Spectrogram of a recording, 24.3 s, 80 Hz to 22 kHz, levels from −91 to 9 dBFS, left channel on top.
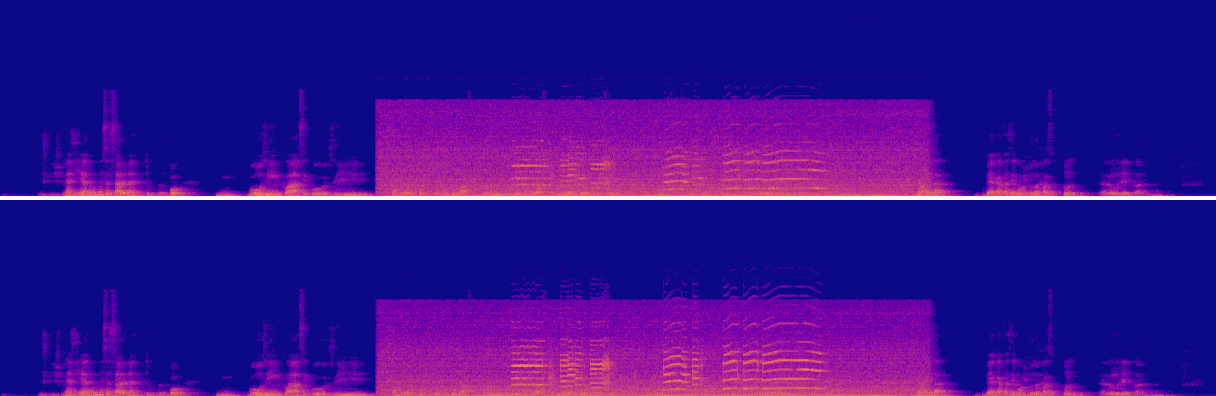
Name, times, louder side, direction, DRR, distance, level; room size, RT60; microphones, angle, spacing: voice 1, 0.7-1.7 3.1-3.4 12.8-13.0 13.7-16.8 19.8-21.0 21.3-21.5 21.9-23.2, left 1 dB, ahead, -8 dB, 1.5 m, -40 dB
voice 2, 1.2-3.5 4.3-4.6 4.9-7.3 7.8-12.4 13.2-13.4 18.3-18.8 19.6-20.9 21.3-21.4, left 1 dB, 25° left, -5 dB, 0.6 m, -32 dB
sound 1, 7.5-18.6, equal, 90° left, 1.3 m, -27 dB
sound 2, 10.2-12.2 12.5-12.7 13.3-14.0 14.4-16.4, right 6 dB, 90° right, 0.6 m, -29 dB
3.6 x 3.2 x 3.7 m, 0.70 s
head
